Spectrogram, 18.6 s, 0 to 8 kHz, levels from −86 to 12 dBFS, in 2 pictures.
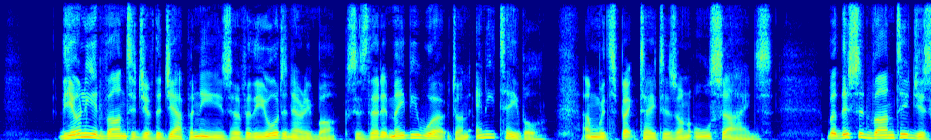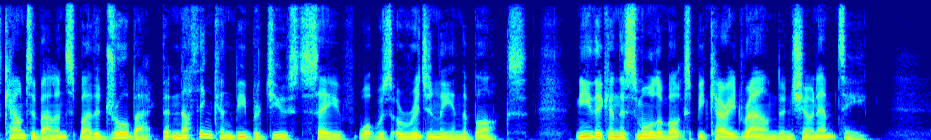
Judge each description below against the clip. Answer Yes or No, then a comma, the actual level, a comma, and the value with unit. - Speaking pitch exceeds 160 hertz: No, low, 105 Hz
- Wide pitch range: Yes, wide, 5.8 semitones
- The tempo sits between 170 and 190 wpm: Yes, average, 180 wpm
